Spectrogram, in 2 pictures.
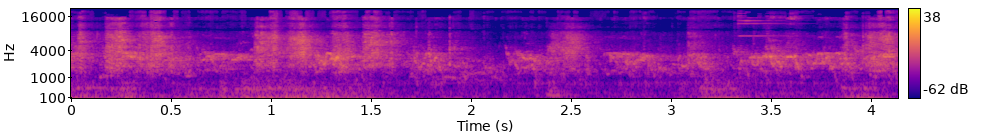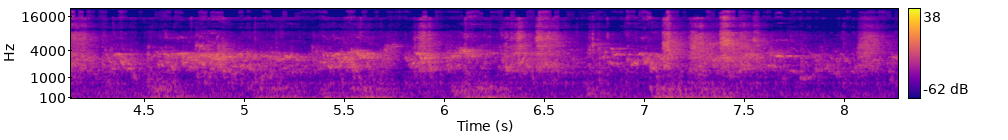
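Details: Captive budgerigars in a home play area giving busy, squawky chatter, bursts of chirps and warbles overlapping without pause, with a steady faint background hiss.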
